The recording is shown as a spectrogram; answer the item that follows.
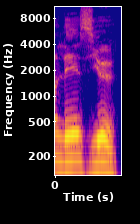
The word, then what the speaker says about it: les yeux: Dans les yeux. Dans les yeux. E aqui nós temos uma ligação com o som de Z.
